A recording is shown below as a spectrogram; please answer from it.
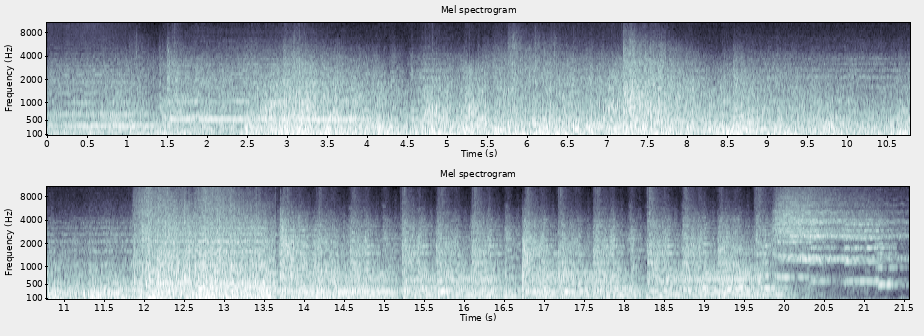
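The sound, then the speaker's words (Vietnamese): Thunder rumbling during a storm with lightning over an abandoned garden: a loud, continuous deep roar with heavy booms, later broken by a run of sharp repeated cracks. “mà ở trên bầu trời sấm chớp vẫn cứ đì đà đì đùng, những tia chớp cứ lập lả lập lòe rọi lên khu vườn hoang ấy.”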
